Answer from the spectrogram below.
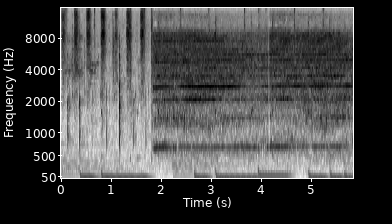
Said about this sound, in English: speed up the drying process with my fan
